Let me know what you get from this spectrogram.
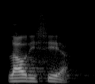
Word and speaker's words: Laodicea: Is that how you pronounce it? Laodicea. Thank you.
